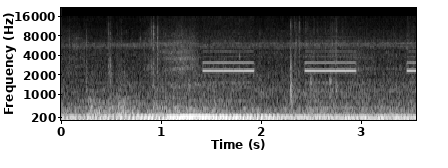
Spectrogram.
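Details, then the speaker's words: Ford Probe from Copart with transmission trouble on a road trip, after a roadside fix: steady low engine hum pulls away smoothly with a faint chime behind it; the automatic transmission engages and drives normally. "You can't see it there, but she works. She works. She's fixed. She lives again."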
